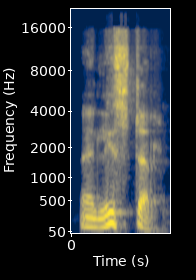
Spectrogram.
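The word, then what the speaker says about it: Leicester: बमिंगम [नाक से की जाने वाली आवाज़] से आ रहा था जब ग्लासगो लिस्टर स्पेलिंग है लिफेस्टर पढ़ते हैं लिस्टर जहां भी बी ई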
